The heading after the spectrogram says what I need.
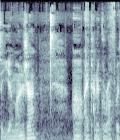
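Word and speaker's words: Iemanjá: lot of people pronounce yamaya in portuguese you pronounce it yamanja i kinda grew up with her energy a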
